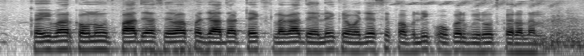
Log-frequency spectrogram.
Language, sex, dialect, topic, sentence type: Bhojpuri, male, Western, banking, statement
